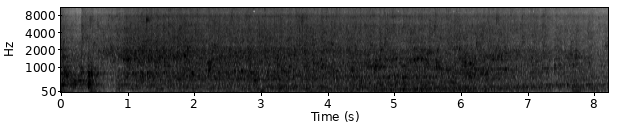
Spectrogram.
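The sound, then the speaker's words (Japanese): A toilet flushes with a rushing gush of water that starts suddenly and runs steadily for about eight seconds, fairly quiet, with no talk over it. “流します。”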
